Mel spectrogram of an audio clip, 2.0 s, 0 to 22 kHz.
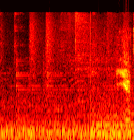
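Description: Cabin noise of a Boeing 737-800 in flight: a steady, loud low rumble of engines and airflow.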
